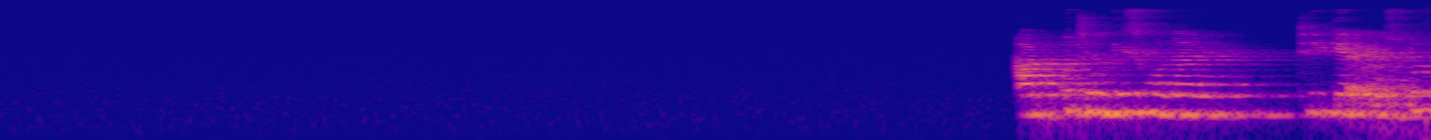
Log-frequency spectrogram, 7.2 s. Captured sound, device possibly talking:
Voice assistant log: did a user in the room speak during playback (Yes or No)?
Yes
